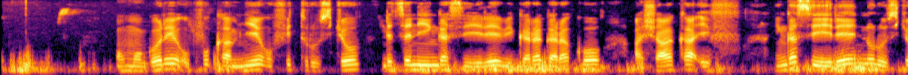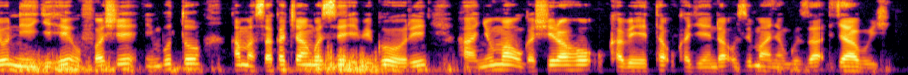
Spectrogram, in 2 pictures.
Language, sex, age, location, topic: Kinyarwanda, male, 25-35, Burera, government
